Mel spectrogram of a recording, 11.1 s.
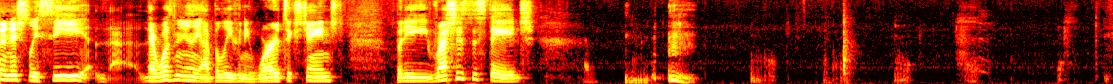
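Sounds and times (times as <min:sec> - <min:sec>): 
speech: 0:00.0 - 0:05.4, 0:06.3 - 0:07.0
person burping: 0:06.2 - 0:07.7.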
